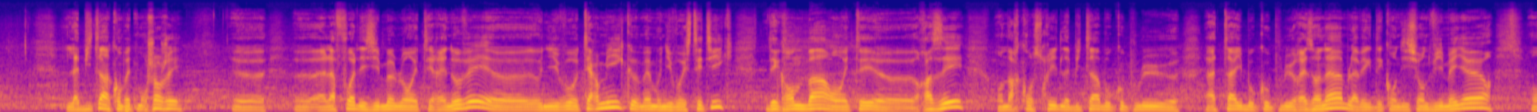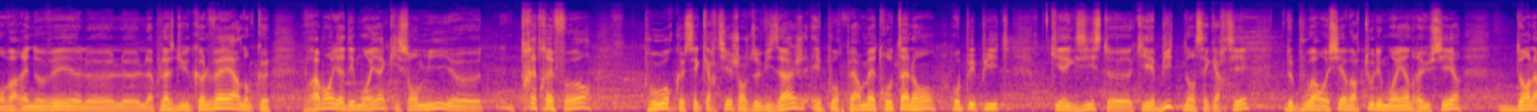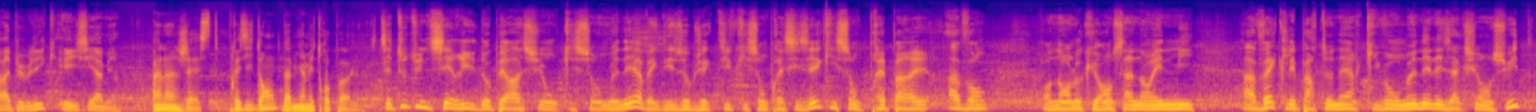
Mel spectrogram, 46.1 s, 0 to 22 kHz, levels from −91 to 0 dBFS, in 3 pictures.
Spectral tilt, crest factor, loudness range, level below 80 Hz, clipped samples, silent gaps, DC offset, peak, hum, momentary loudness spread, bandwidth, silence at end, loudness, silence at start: -5.5 dB/octave; 16 dB; 4 LU; -40 dBFS; under 0.1%; none; 0.2%; 0 dBFS; none; 8 LU; 16 kHz; 0 s; -16 LUFS; 0 s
